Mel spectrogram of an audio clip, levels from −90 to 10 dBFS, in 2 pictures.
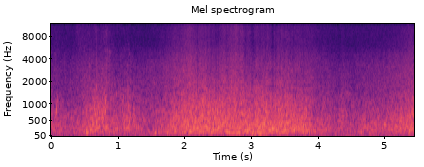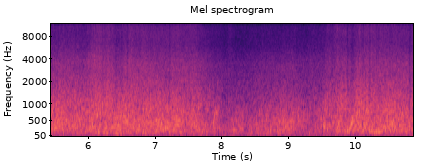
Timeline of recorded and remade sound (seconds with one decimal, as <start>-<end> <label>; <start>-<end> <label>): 0.0-1.3 recorded; 1.3-2.8 remade; 2.8-3.7 recorded; 3.7-5.3 remade; 5.3-7.3 recorded; 7.3-8.2 remade; 8.2-10.9 recorded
